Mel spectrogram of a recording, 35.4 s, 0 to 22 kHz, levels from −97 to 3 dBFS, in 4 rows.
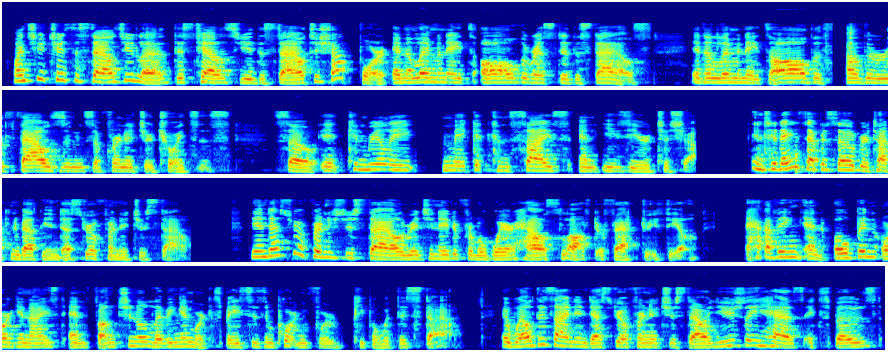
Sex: female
